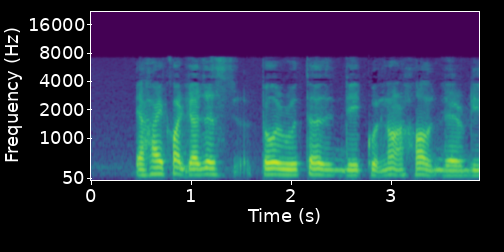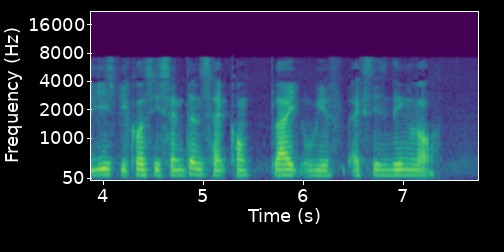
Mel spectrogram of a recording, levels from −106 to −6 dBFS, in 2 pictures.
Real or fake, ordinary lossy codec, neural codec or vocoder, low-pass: fake; AAC, 32 kbps; codec, 16 kHz, 2 kbps, FunCodec, trained on LibriTTS, 25 frames a second; 7.2 kHz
